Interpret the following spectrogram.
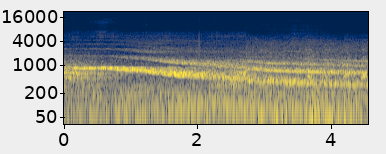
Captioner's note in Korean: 우오오옹~ 소리가 마치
